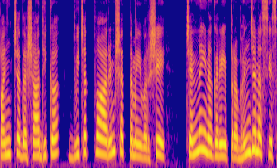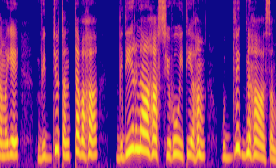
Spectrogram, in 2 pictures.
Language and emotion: Sanskrit, fearful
